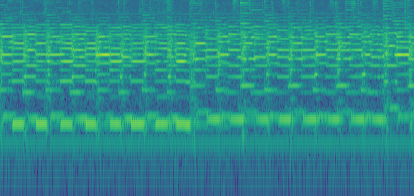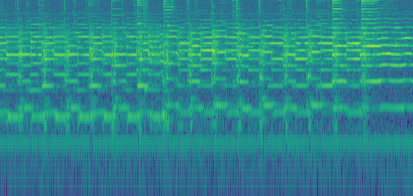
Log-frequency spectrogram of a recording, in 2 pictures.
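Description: Fender Stratocaster electric guitar playing a fast picked lick: an even stream of single notes in a repeating pattern that climbs gradually higher, settling on a held note near the end.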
